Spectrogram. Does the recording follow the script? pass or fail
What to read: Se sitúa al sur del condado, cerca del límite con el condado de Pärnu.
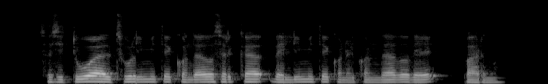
fail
